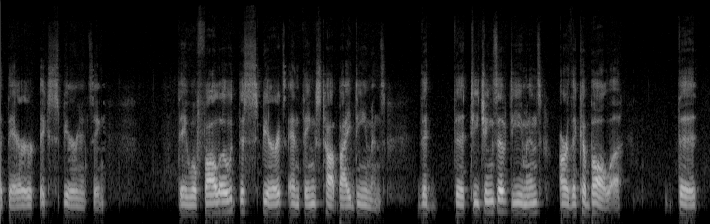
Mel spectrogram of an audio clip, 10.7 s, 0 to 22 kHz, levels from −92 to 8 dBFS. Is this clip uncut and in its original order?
yes; 0 cuts

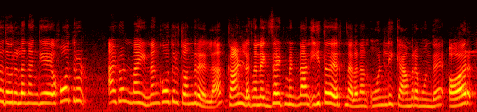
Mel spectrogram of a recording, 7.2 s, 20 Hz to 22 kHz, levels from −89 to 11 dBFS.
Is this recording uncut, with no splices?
no; 1 cut; at 3.4 s

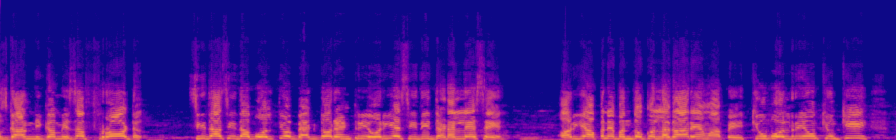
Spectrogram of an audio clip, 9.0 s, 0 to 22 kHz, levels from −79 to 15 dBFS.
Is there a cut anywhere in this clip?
no; 0 cuts

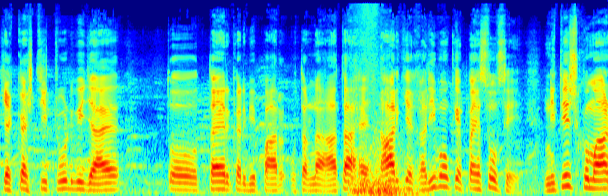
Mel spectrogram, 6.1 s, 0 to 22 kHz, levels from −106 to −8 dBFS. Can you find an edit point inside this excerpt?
yes; 1 cut; at 3.8 s

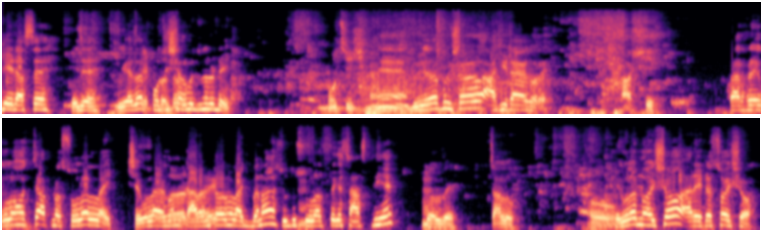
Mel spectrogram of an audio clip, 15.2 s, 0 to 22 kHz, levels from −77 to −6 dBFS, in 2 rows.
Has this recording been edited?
no; 0 cuts

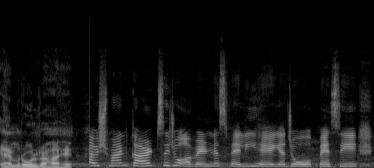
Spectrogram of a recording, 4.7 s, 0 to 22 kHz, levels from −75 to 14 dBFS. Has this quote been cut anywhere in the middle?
yes; 1 cut; at 1.0 s

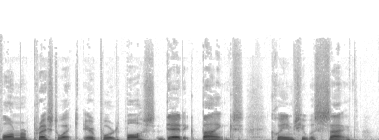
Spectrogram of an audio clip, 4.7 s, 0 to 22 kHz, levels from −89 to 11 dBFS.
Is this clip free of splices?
yes; 0 cuts

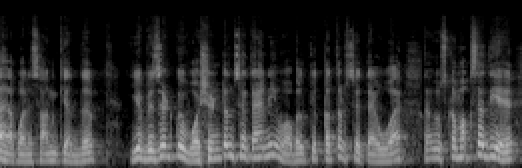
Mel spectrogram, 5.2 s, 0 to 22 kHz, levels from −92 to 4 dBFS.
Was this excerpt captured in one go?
no; 1 cut; at 4.2 s

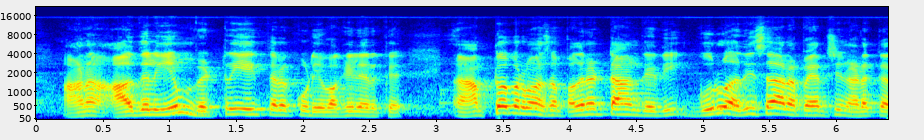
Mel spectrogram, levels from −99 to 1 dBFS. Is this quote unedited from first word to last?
yes; 0 cuts

